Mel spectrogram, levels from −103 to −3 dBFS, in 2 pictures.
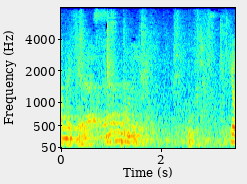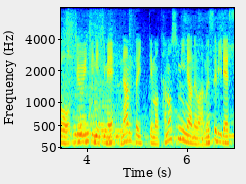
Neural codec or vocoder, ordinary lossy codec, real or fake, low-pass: none; none; real; none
